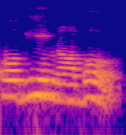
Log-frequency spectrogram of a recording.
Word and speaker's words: অভিনব: অভিনব শব্দের উচ্চারণ হলো অভিনব, অভিনব, এটা।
